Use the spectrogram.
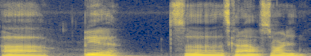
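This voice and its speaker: A man's voice: lowish voice, fairly even intonation, normal speed, smooth. A young man from Tennessee co-hosting a casual podcast, rambling and laid-back, laughing often. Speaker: podcast co-host. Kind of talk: casual chat. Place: apartment in the Bronx. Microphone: handheld recorder mics.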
